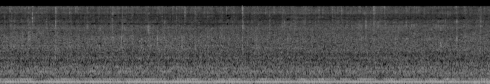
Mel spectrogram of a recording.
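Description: Steady low motor hum under an even hiss of pancakes frying.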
